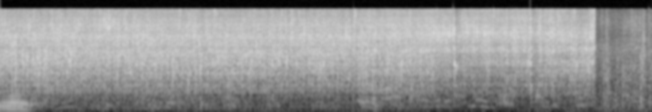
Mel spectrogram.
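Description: Meat frying in a metal wok, a steady hiss of sizzling fat and oil that stops abruptly about seven seconds in.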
